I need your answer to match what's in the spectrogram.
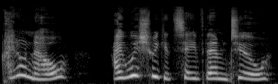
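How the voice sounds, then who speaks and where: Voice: high voice, animated, measured pace, pitched above the performer's own voice. A narrator voicing an eager, anxious young girl in an audiobook, urgent and pleading.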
